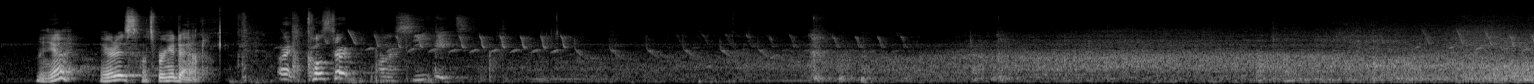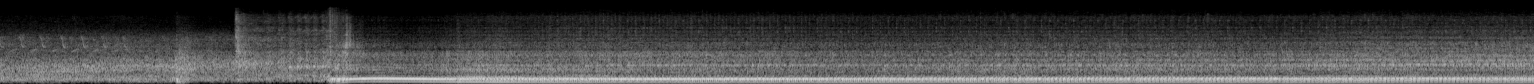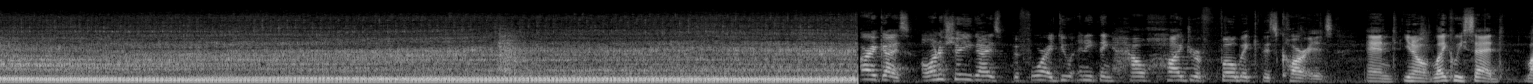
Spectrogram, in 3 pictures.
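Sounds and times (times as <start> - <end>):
car engine starting and idling: 17.6 - 39.3.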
